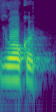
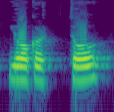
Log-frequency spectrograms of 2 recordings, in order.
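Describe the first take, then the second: First: The word ends cleanly on the final t. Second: An extra vowel is added after the final t. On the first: The speaker calls it right. "ending those words with the consonant sound and not adding any vowel" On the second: The speaker calls it wrong. "that you maybe say yogurto"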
